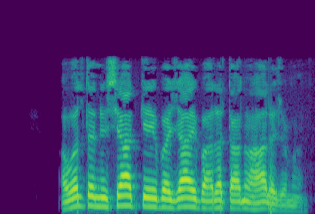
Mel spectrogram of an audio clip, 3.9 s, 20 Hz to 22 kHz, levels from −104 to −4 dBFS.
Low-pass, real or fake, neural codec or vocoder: 7.2 kHz; real; none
